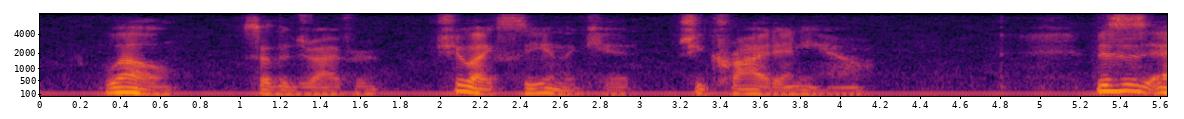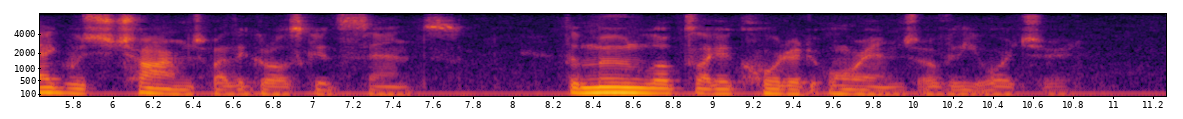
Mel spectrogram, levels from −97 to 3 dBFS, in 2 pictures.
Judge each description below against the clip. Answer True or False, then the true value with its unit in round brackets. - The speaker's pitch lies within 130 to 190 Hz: False (115 Hz)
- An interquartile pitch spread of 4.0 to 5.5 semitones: False (3.0 semitones)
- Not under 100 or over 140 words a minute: False (165 wpm)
